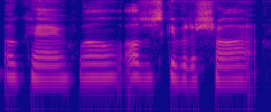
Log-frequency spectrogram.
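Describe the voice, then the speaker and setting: A woman's voice: mid-range voice, level tone, moderate pace, a bit bright, smooth, no echo, clean studio sound. A woman playing a tabletop game, chatting casually, laughing often and searching for words. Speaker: player.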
